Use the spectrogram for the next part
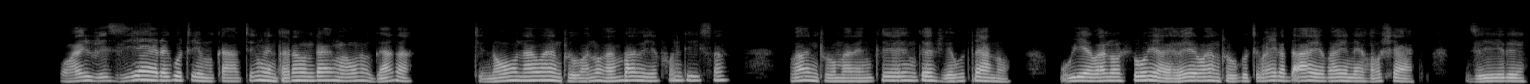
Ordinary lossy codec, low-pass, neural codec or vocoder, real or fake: MP3, 64 kbps; 7.2 kHz; codec, 16 kHz in and 24 kHz out, 1.1 kbps, FireRedTTS-2 codec; fake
